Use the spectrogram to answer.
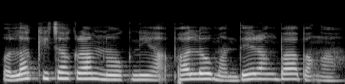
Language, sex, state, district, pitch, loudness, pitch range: Garo, female, Meghalaya, South Garo Hills, 235 Hz, -15 LUFS, 210-255 Hz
